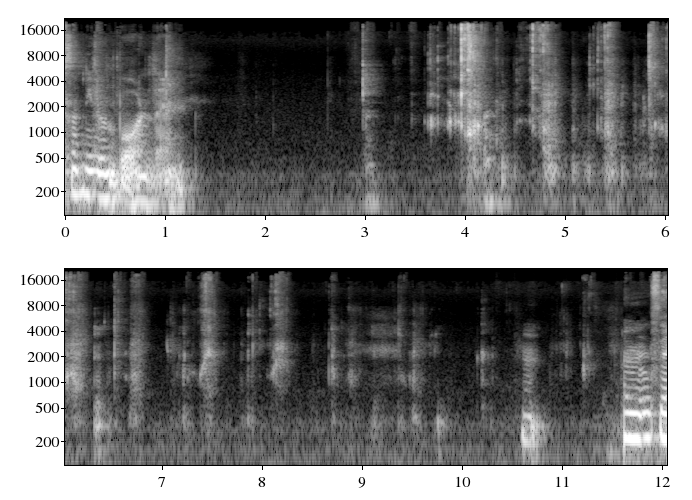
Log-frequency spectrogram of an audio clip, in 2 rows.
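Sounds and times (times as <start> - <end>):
person chewing crunchy food: 2.8 - 11.6.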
